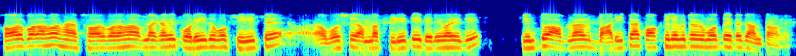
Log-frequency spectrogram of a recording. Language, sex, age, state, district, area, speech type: Bengali, male, 45-60, West Bengal, Purba Bardhaman, rural, conversation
